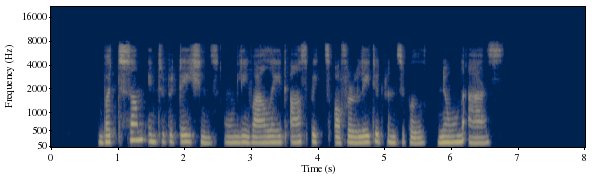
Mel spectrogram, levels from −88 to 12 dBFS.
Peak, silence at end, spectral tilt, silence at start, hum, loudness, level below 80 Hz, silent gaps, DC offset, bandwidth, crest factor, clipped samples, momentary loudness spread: -6 dBFS; 1.25 s; -5.5 dB/octave; 0.7 s; none; -24 LUFS; -62 dBFS; 5.71-5.78 s; under 0.1%; 7.8 kHz; 18 dB; under 0.1%; 8 LU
